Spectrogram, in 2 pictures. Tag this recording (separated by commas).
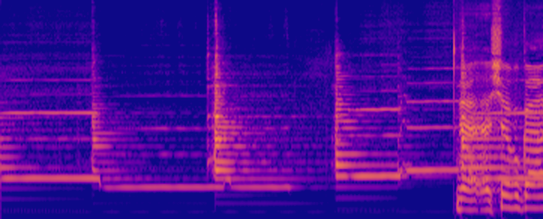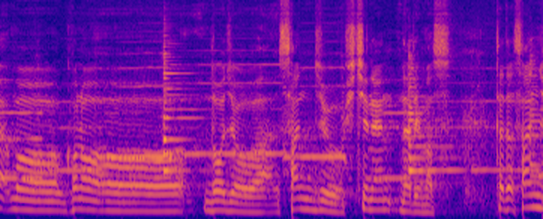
Flute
